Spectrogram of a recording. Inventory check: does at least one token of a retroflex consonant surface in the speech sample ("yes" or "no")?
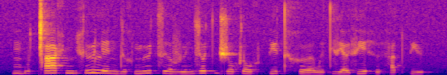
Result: no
